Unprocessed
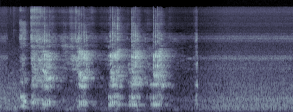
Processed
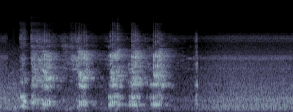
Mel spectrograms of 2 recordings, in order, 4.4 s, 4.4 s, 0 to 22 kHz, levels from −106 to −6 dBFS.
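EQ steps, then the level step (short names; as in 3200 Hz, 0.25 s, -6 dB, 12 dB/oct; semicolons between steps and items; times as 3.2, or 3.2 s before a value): tape spacing loss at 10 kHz 45 dB; notches 50/100 Hz; +1.0 dB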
